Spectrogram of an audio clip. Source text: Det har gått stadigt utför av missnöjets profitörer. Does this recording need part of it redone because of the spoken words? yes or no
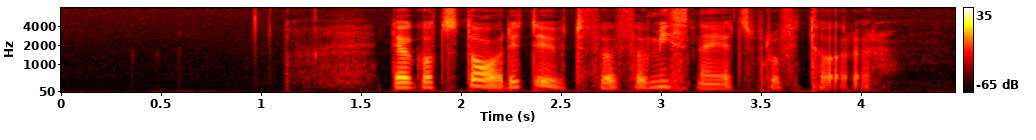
yes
